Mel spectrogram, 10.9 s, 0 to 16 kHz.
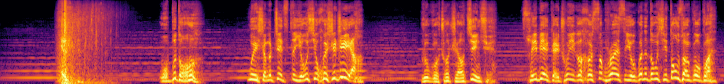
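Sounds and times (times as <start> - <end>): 
fist punching an alley wall: 0.9 - 1.8
speech: 2.4 - 3.1, 3.7 - 5.6, 6.3 - 10.8.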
